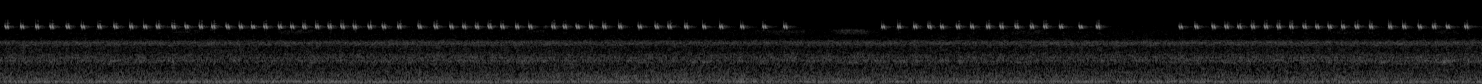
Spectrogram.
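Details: A black cricket, recorded in 2020 and released by the National Institute of Biological Resources, gives long runs of rapid, evenly spaced high-pitched pulses, broken by two short silences, against faint background hiss.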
